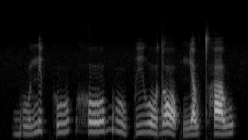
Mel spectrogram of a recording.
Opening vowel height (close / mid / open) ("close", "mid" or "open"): close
